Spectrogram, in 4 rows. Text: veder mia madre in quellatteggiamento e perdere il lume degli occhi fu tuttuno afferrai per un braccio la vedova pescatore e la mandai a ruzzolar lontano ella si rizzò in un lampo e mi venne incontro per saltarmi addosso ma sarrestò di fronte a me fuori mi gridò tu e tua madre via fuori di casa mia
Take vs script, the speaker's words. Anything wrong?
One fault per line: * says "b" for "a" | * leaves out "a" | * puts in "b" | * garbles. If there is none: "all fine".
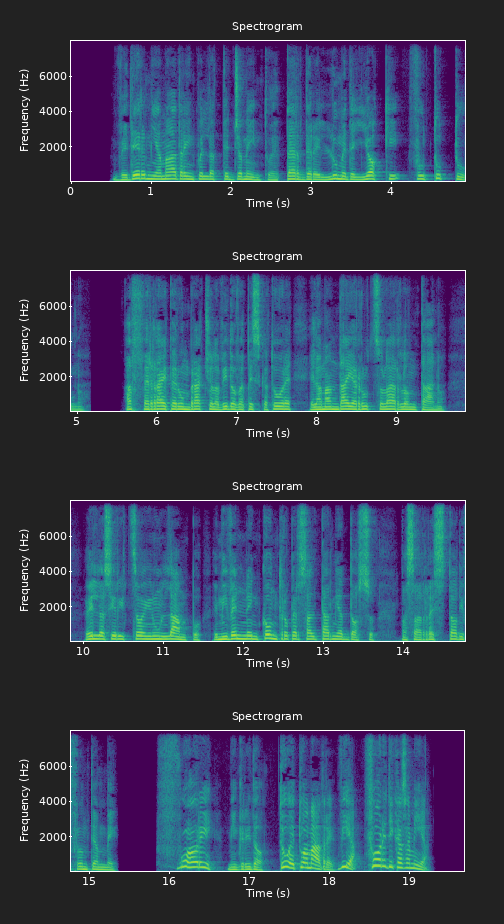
all fine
